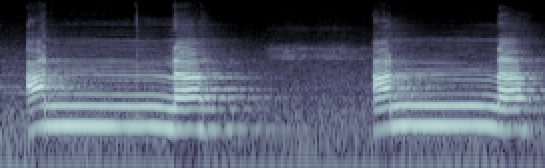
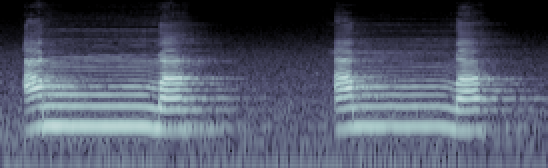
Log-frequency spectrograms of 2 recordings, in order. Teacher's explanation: If you utter this word anna, then the sound of nun will come from the nose. And then amma, amma. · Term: gunna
